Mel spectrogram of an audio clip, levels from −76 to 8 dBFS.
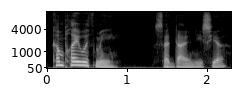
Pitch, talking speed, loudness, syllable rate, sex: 135 Hz, 155 wpm, -19 LUFS, 4.5 syllables/s, male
